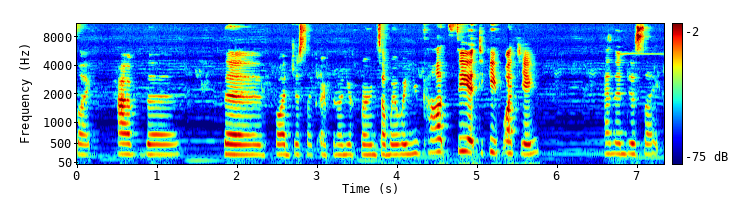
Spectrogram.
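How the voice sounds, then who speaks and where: Soft-voiced Australian woman streamer. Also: a little high. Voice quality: soft, breathy voice. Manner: chatty, reads chat messages aloud and answers them. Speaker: game streamer. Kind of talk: casual chat with stream viewers.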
